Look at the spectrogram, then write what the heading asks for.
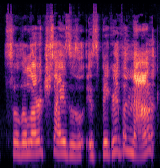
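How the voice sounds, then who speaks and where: Woman, higher-pitched voice, slightly under the weather, chatty craft unboxing, informal, close dry sound. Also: moderate pace, a bit bright, no echo. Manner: chatty, informal, thinking aloud. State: slightly unwell, voice tiring. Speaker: craft channel host. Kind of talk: casual unboxing vlog chat.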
